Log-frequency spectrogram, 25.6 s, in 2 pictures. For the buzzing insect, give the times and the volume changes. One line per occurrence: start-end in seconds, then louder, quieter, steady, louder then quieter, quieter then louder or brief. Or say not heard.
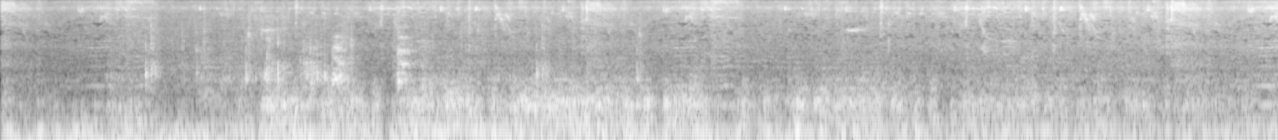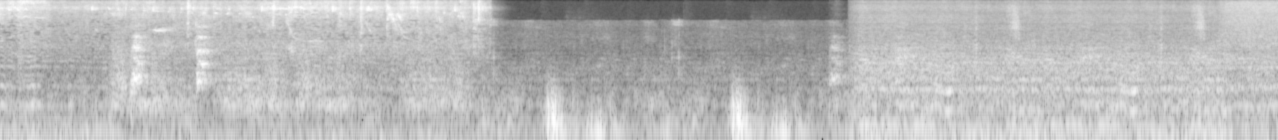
0.0-25.5 louder.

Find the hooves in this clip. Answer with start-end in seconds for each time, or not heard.
1.0-6.5.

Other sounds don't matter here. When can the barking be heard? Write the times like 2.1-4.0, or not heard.
3.3-4.2, 14.1-15.0, 21.1-21.9.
